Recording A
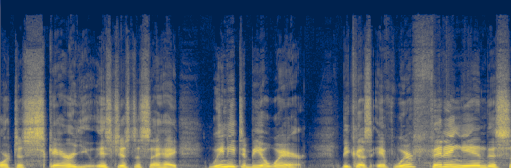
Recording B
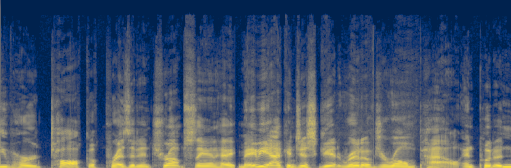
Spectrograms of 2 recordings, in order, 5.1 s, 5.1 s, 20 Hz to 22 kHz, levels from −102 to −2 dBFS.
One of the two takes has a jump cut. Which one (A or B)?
B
